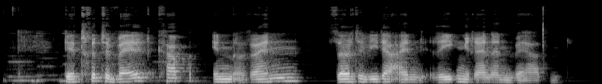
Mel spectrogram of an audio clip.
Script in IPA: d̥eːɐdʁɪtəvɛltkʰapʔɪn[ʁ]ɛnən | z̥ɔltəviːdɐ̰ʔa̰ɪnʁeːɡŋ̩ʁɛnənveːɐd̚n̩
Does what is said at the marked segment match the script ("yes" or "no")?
yes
